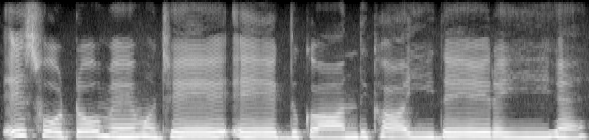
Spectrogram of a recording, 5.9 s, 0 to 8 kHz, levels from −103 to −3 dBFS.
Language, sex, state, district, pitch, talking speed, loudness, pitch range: Hindi, female, Madhya Pradesh, Umaria, 235 Hz, 100 wpm, -10 LUFS, 230-250 Hz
